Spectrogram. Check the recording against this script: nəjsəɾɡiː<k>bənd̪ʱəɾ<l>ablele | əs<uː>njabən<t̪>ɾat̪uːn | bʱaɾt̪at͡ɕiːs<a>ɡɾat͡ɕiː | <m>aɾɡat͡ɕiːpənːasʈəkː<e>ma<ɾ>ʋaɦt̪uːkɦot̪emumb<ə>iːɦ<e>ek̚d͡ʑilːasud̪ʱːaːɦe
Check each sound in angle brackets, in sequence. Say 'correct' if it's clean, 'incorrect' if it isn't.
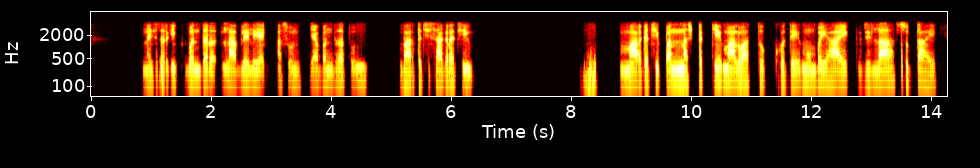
correct, correct, correct, incorrect: d̪, correct, correct, correct, incorrect: l, correct, incorrect: a

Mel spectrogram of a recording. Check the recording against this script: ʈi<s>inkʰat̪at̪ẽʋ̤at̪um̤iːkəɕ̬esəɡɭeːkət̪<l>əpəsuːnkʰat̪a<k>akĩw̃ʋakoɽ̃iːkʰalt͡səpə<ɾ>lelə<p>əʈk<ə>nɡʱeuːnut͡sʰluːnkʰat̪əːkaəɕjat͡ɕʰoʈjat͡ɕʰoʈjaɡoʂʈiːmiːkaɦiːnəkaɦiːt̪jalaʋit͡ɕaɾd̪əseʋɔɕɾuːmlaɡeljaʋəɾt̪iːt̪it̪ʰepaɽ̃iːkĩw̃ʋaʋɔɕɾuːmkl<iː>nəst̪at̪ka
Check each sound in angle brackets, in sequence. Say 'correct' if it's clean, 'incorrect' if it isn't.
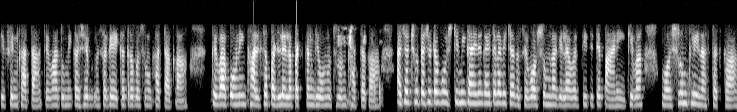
incorrect: f, incorrect: ɾ, correct, incorrect: ɽ, correct, correct, correct

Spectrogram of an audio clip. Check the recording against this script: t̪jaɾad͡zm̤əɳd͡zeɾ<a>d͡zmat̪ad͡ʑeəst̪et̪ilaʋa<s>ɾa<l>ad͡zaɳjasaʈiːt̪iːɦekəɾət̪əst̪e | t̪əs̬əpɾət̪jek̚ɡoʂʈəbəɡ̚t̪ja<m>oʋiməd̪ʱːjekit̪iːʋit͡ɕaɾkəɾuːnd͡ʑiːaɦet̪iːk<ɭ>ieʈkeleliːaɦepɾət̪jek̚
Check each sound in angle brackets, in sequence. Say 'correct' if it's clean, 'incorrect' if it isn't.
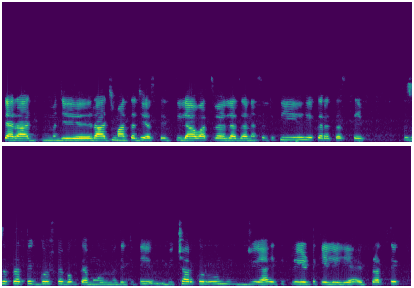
correct, incorrect: t͡s, correct, correct, incorrect: ɾ

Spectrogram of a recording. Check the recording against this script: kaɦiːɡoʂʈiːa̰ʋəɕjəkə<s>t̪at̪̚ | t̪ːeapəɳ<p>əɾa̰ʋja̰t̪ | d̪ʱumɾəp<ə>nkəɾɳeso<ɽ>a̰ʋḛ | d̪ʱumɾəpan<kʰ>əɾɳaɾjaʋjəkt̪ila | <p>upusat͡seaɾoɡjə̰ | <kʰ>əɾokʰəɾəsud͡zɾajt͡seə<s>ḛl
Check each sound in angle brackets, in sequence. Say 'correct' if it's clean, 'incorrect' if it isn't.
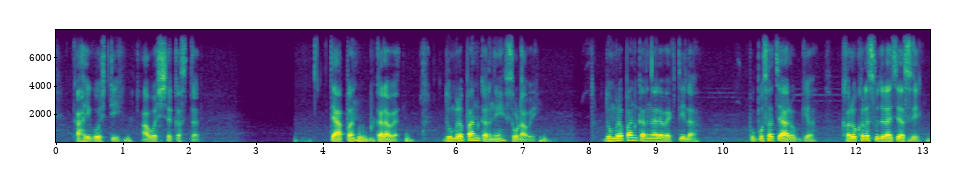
correct, incorrect: k, incorrect: a, correct, incorrect: k, correct, correct, correct

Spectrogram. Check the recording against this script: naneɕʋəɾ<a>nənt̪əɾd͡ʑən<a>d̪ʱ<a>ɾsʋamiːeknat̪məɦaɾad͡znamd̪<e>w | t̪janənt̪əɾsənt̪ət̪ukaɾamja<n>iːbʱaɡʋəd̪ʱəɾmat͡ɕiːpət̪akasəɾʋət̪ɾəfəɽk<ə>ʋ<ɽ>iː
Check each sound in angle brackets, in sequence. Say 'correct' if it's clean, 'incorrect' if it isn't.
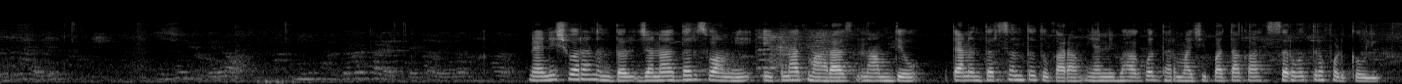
correct, correct, incorrect: ə, correct, incorrect: nː, correct, incorrect: l

